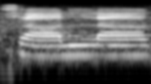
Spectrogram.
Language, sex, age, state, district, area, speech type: Hindi, female, 18-30, Madhya Pradesh, Narsinghpur, urban, spontaneous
